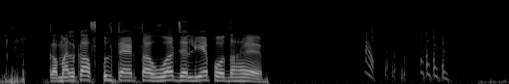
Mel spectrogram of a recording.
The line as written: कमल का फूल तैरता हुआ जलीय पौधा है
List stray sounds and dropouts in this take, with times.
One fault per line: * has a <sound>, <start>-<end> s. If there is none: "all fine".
* has a dropout, 1.0-1.0 s
* has a chirp, 3.6-4.6 s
